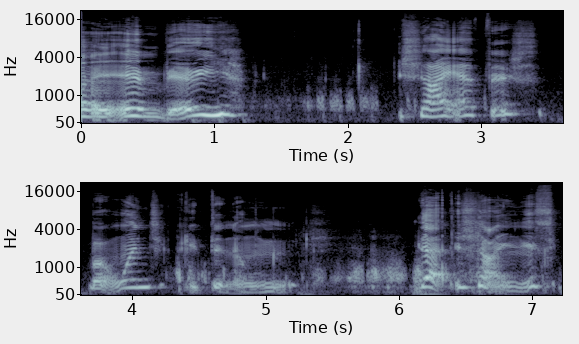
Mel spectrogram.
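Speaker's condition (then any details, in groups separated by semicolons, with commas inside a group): Cerebral palsy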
